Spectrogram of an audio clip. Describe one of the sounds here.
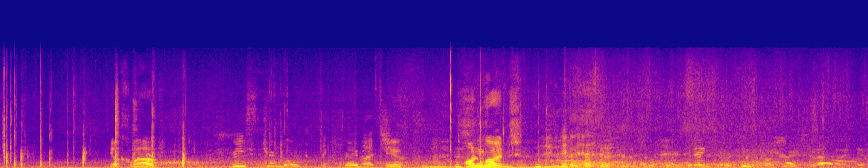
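A group of people talk and laugh nearby.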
